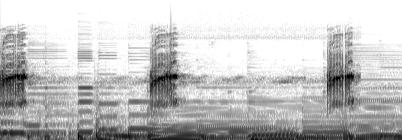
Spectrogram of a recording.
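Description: A frog gives three short, raspy, crackling croaks spaced almost two seconds apart, over steady low music tones.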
